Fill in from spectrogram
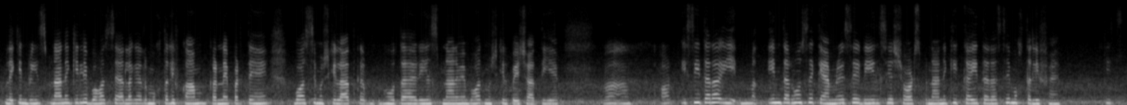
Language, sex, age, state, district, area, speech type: Urdu, female, 30-45, Uttar Pradesh, Aligarh, urban, spontaneous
